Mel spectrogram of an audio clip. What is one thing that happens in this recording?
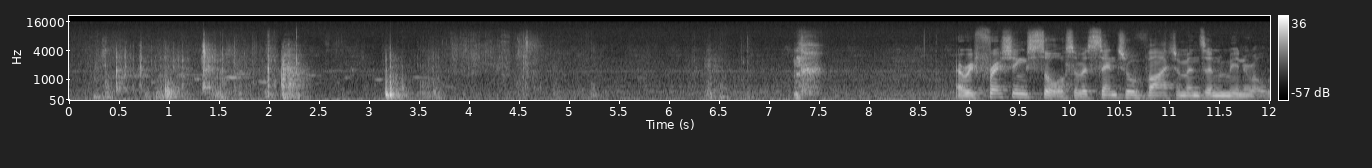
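A carton of juice rustles and thumps as it is handled.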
